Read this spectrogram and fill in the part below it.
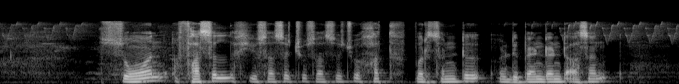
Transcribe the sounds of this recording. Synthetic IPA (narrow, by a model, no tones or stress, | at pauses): soːnfʰasəljusɐsɐt͡ʃʰusɐsɐt͡ʃʰuhɐt̪ʰpəɾsəɳʈ | ɖipeɳɖeɳʈɐ̰sɐn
